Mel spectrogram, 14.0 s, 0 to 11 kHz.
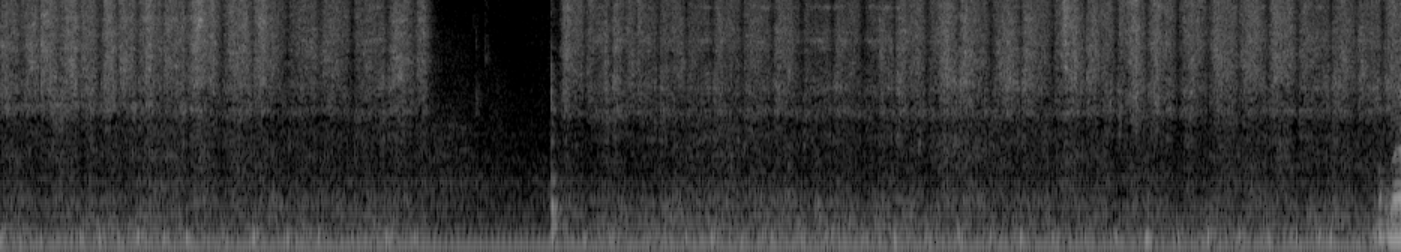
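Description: A high-speed powder steel gyuto, a Sakon Ryuga, is thinned on a Shapton Glass 220 whetstone, giving a close, continuous scraping rasp in rhythmic strokes with one brief pause midway.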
